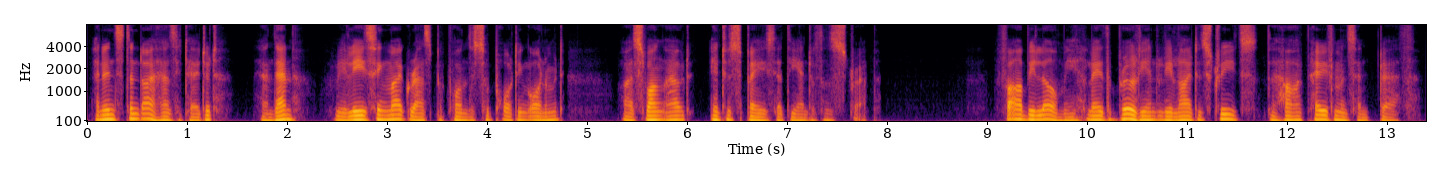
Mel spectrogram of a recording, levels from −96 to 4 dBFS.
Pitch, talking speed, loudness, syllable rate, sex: 120 Hz, 165 wpm, -19 LUFS, 5.4 syllables/s, male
